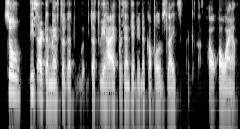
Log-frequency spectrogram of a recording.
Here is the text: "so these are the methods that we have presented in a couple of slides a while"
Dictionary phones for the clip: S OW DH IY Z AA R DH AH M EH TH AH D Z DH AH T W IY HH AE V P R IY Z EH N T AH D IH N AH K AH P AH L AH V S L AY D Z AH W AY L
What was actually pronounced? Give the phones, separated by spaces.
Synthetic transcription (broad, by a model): S OW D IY S AA R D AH M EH S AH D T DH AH T W IY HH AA P R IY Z EH N T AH D IH N AH K AH P AH L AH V S L AY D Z AH W AY L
